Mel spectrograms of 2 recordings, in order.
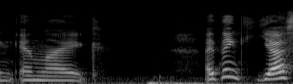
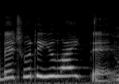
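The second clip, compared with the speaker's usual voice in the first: incredulous mock question; 9 semitones higher than usual. Mocking a man's makeover demand.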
